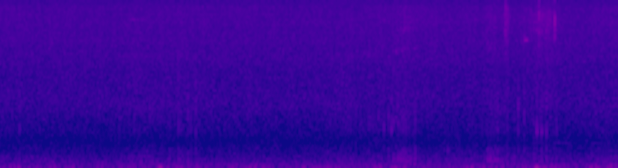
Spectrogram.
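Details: Wild orange tabby cat lying on a grassy lawn purrs with pleasure while being petted: a steady, low, rumbling purr runs throughout, with faint rustling and brief higher scratchy sounds near the end.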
